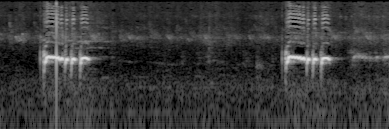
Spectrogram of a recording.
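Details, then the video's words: Zebra dove of a local strain in full song, recorded to stimulate other doves: two rolling coo phrases about three seconds apart, a tone chopped into fast beats, followed at the end by a soft drawn-out coo. "Suara Perkutut Lokal Gacor Pas Buat Pancingan"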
